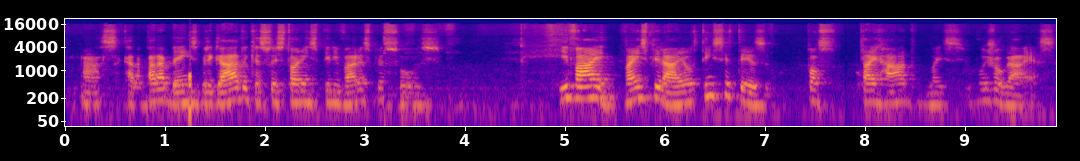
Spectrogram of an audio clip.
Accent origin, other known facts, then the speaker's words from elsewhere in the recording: Brazil; fazer a nossa parte como brasileiro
